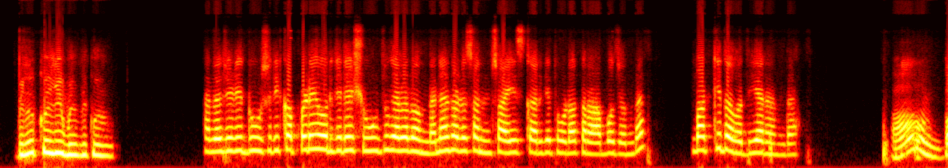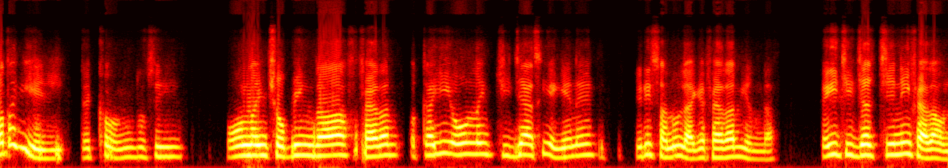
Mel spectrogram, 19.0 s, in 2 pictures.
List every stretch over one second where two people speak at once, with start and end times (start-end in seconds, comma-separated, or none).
none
